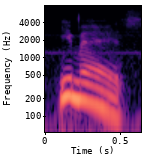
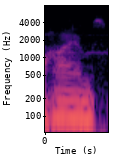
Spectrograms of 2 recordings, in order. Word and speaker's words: hime: everyone loves the word he means better he mays that's how you say it i call him hymes oh well whatever i'm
